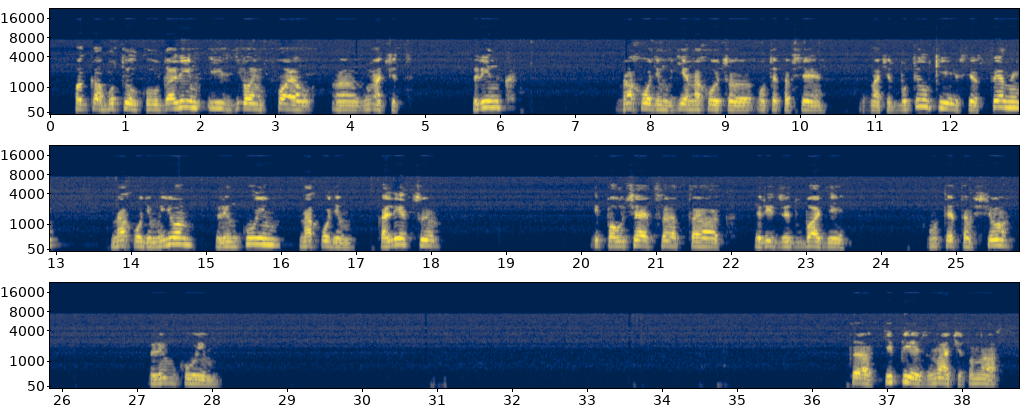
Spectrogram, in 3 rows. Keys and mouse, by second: 0.6 Delete, 2.9-6.8 drag, 31.2 g, 36.8 middle click.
